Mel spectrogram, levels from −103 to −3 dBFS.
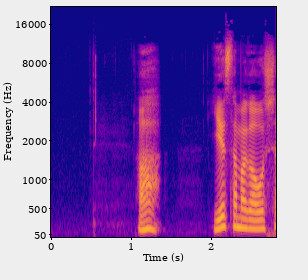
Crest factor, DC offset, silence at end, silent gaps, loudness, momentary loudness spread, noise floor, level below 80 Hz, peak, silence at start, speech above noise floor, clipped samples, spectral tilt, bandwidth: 20 dB; under 0.1%; 0 s; none; -24 LUFS; 9 LU; -75 dBFS; -66 dBFS; -8 dBFS; 1.1 s; 52 dB; under 0.1%; -4.5 dB/octave; 13.5 kHz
